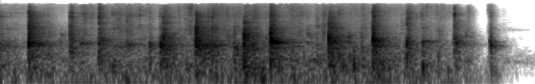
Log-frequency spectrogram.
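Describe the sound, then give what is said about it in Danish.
An Icelandic horse's hooves clip-clop in a steady rhythm, sharp knocks on hard ground repeating for about five seconds before stopping abruptly, with no voices. “jeg synes jo, sådan en islandsk hest, den er meget stor, og jeg synes, der er langt ned”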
